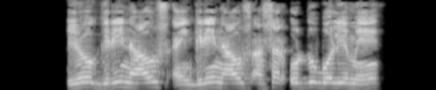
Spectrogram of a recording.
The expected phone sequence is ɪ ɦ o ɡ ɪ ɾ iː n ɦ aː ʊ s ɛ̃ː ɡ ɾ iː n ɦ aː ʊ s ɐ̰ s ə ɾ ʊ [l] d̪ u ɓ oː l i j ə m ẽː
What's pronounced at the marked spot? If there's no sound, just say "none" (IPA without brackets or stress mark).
ɾ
